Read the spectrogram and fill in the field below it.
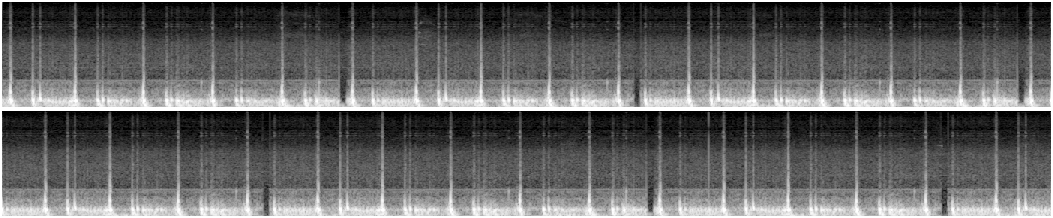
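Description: Regular heart sounds with sharp clicking beats over a low rumbling background and a steady hum. After the second sound comes an extra snap, giving a gallop-like rhythm, followed by a low diastolic rumble: the opening snap and mid-diastolic murmur of mitral stenosis, from blood forced through a narrowed mitral valve.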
